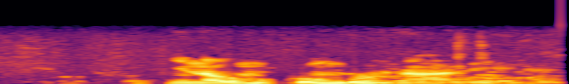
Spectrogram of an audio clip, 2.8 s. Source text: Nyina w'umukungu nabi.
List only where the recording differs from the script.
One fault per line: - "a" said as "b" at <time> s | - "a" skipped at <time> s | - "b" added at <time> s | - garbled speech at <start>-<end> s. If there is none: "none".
none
